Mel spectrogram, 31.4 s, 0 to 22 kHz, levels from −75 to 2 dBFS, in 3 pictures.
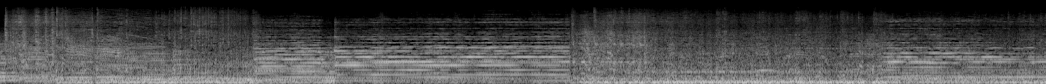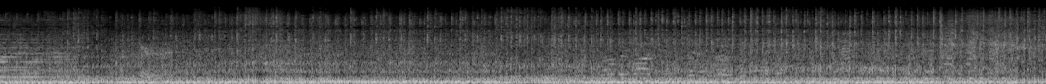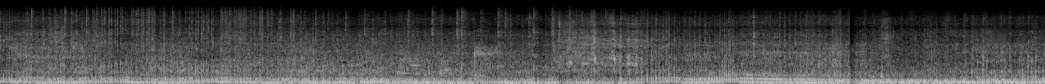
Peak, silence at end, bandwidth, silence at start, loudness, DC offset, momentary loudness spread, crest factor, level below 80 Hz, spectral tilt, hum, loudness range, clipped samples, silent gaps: -8 dBFS; 0 s; 15.5 kHz; 0 s; -22 LUFS; under 0.1%; 3 LU; 14 dB; -30 dBFS; -6 dB/octave; none; 2 LU; under 0.1%; none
